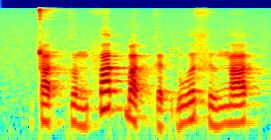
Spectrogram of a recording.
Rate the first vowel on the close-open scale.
open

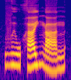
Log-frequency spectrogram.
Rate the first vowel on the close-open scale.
close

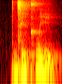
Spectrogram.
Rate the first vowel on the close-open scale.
close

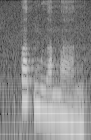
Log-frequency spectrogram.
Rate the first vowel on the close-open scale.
open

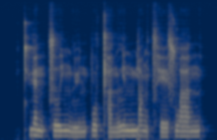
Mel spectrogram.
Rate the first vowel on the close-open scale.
mid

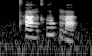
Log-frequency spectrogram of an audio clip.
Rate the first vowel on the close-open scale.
open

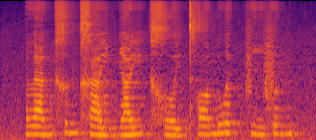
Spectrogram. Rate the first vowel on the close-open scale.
open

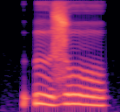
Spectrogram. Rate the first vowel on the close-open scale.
close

